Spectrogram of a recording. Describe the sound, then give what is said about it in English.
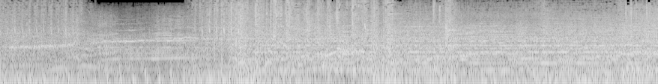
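Gunfire in a dense, sustained fusillade, loud and continuous after a brief, thinner opening, blended with a roaring, screeching layer that resembles vehicles and skidding tires. “Shots fired. Shots fired. All units, please respond.”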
